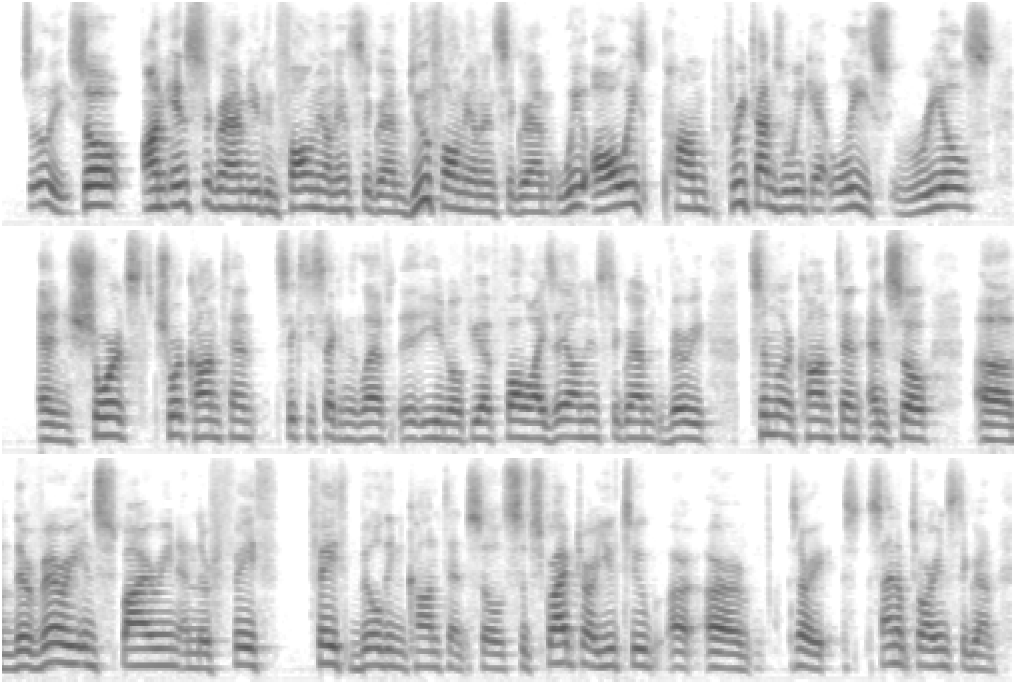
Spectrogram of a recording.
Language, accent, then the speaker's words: English; Canada; I am Canadian.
